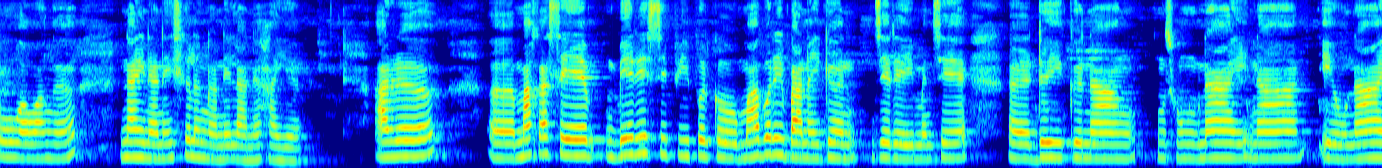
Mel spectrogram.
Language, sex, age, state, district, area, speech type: Bodo, female, 18-30, Assam, Kokrajhar, rural, spontaneous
